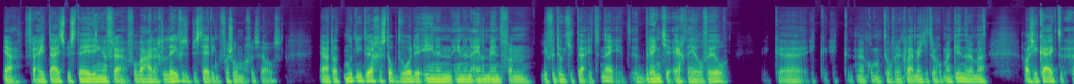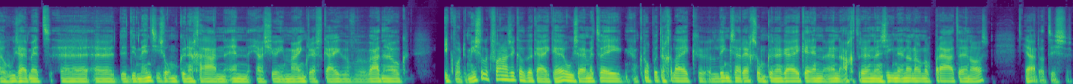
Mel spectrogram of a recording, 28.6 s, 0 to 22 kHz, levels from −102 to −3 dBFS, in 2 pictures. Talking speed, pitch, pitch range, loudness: 235 wpm, 90 Hz, 85-100 Hz, -21 LUFS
